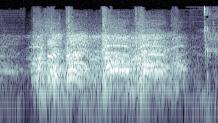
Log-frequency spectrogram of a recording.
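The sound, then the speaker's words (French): A large crowd of many Norwegians gathered in a city street in solidarity shouts and chants together outdoors, swelling loudly for a couple of seconds with overlapping calls before fading to a quieter murmur. “Malgré les recommandations, de nombreux Norvégiens sont descendus dans la rue en signe de solidarité”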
